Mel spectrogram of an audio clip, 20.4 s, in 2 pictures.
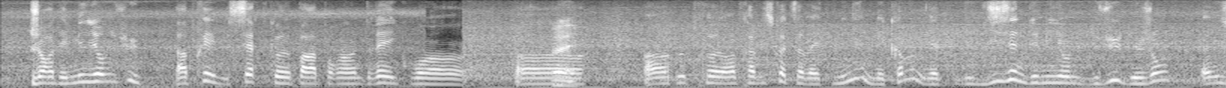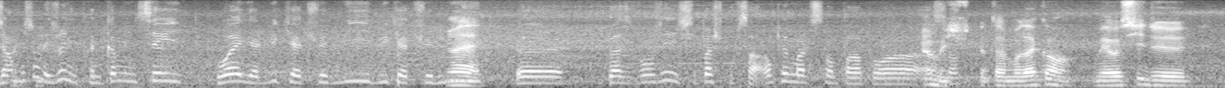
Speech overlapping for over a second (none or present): none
